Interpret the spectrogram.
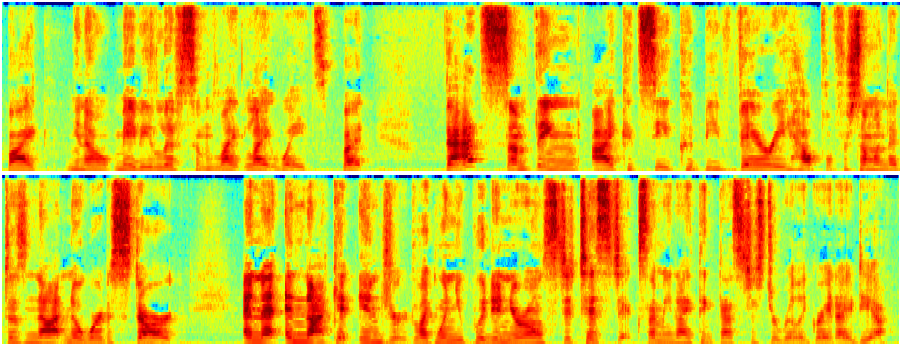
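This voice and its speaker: Chatty woman vlogger in her fifties, bright voice. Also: fairly low pitch, expressive, a little fast, a little hiss or hum. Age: 50s. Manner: chatty, thinks aloud while typing, reads answers aloud. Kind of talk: casual chat while demonstrating.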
